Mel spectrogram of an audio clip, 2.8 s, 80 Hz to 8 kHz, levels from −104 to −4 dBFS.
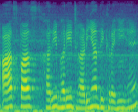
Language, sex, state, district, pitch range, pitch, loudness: Hindi, female, Punjab, Fazilka, 185-230 Hz, 210 Hz, -17 LUFS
